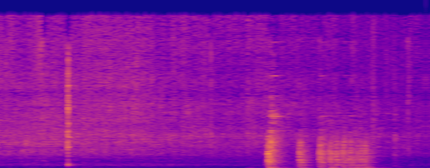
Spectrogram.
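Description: Beef stock added to a pan of softened, translucent onions for a homemade meat and potato pie hisses and sizzles in loud bursts after a faint click, then settles into steady bubbling.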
